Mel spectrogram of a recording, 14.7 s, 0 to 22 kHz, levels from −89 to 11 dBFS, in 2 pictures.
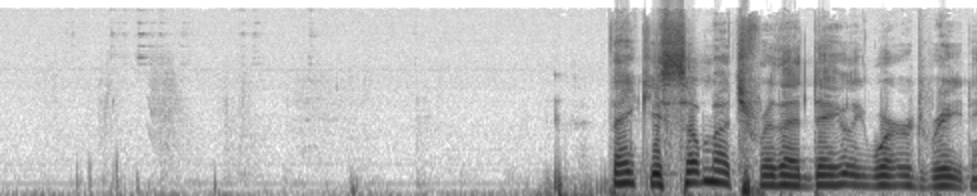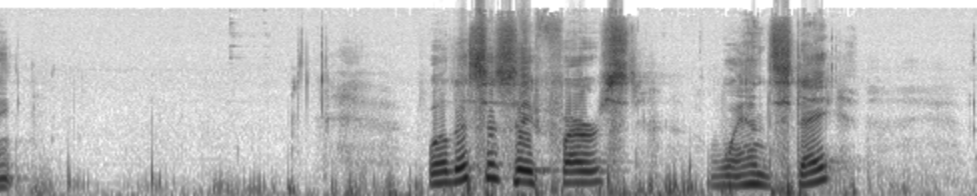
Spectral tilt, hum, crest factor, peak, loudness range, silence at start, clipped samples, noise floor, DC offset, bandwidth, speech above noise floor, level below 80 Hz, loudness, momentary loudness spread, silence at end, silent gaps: -3.5 dB/octave; none; 12 dB; 0 dBFS; 10 LU; 4.15 s; 0.9%; -48 dBFS; under 0.1%; over 20 kHz; 40 dB; -30 dBFS; -8 LUFS; 23 LU; 0.9 s; none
